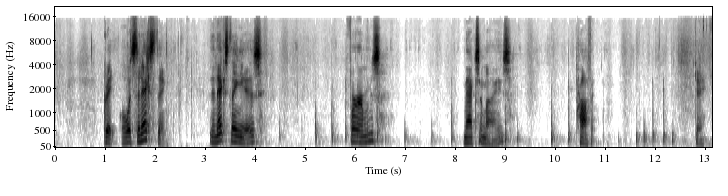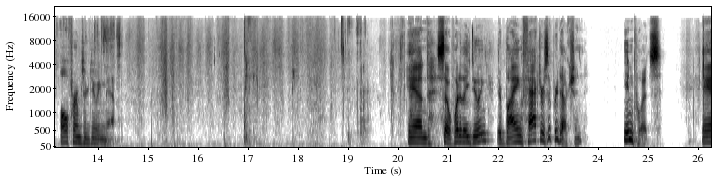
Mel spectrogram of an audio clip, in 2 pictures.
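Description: An older man speaks calmly into a clip-on microphone, in bursts with pauses.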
